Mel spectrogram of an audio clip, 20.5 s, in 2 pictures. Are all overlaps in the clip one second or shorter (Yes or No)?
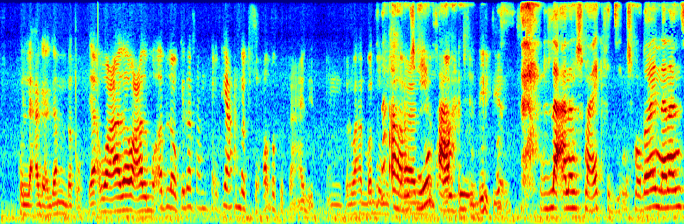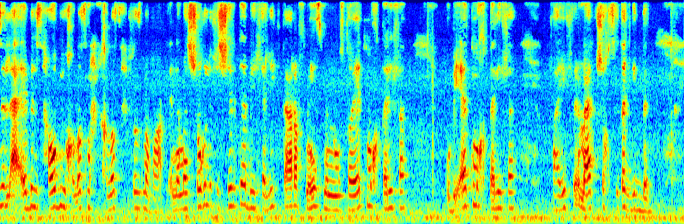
No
